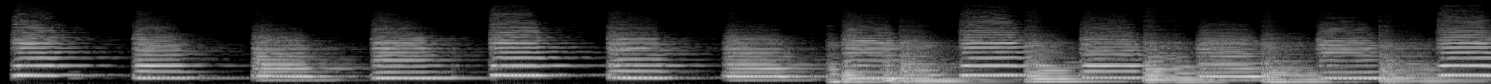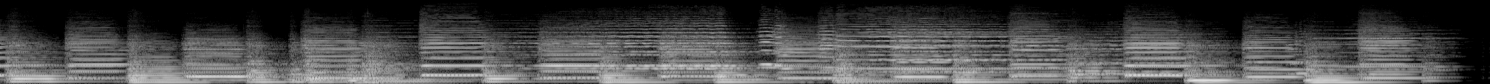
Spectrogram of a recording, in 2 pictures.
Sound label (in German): marsch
